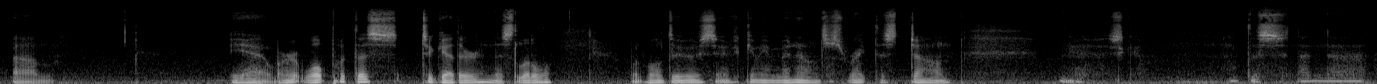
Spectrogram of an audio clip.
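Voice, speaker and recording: Soft-spoken and very deep in pitch, a man uses a put-on character voice at a fairly slow pace with long, frequent pauses over clear background noise. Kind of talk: ASMR roleplay, calm-spoken. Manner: calm, soft-spoken.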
